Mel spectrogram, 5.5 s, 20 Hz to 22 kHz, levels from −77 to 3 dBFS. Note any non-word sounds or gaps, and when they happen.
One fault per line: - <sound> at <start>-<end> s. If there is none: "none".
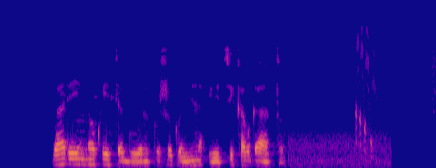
- chirp at 4.4-4.7 s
